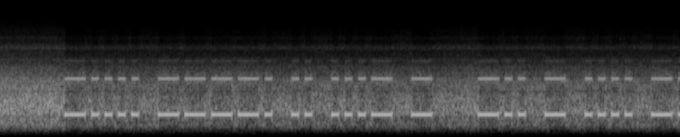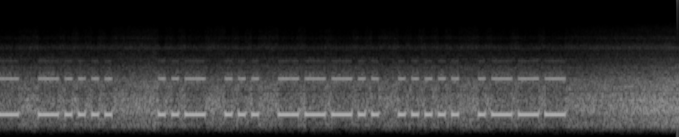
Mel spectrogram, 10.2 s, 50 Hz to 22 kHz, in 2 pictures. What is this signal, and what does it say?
Morse code, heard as a keyed tone, machine-sent, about 24 wpm, 710 Hz, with radio static and a narrow filter. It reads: 69IVT DTHM6 US85J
